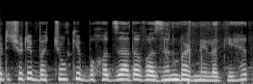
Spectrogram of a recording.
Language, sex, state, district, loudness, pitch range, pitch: Hindi, female, Bihar, Patna, -15 LUFS, 210-235 Hz, 225 Hz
